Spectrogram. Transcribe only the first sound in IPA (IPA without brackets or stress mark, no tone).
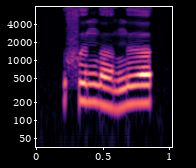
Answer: f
